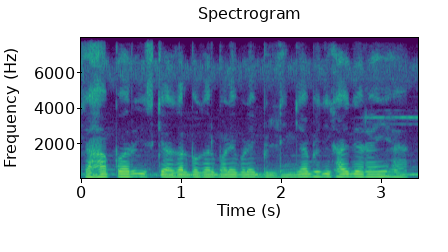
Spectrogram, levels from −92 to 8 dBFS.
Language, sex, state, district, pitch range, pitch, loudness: Hindi, male, Jharkhand, Garhwa, 125-140 Hz, 130 Hz, -18 LUFS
